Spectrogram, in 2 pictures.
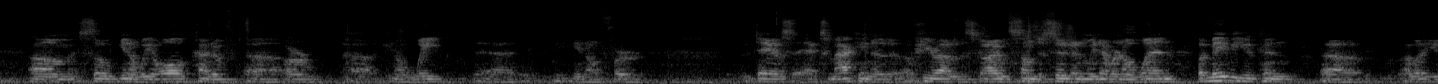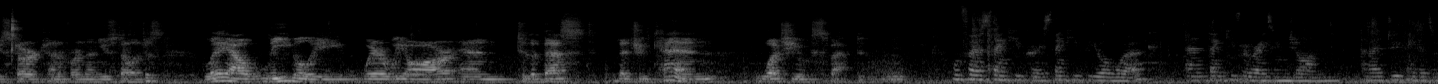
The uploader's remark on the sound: This is a panel I moderated on Monday evening. At The Frontline Club in London.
